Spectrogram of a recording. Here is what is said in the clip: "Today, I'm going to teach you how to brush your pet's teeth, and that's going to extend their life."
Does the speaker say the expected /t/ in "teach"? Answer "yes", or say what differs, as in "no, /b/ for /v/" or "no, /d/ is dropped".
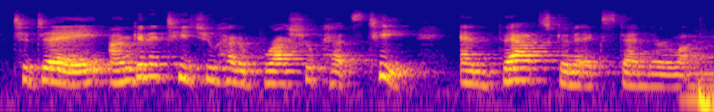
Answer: yes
